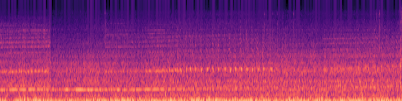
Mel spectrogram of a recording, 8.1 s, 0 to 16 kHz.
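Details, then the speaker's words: Wallke H7 AWD e-bike (48V 40Ah, 1000W rear and 750W front geared hub motors), full throttle only, about 30–32 climbing a hill: steady mid-pitched whine over wind and tire noise, likely from the front hub motor; cause unknown. "like that motor makes that noise as well and then I let off the throttle hit it again there 32 going down a slight uh decline there 31 going back uphill and that motor is making that noise again not sure why it does that"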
